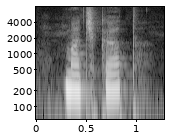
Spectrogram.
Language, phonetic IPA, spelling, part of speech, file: Czech, [ˈmat͡ʃkat], mačkat, verb, Cs-mačkat.ogg
- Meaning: 1. to press, push 2. to squeeze, mash 3. to crumple, wrinkle, crease 4. to crumple, crease 5. to throng, be crammed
